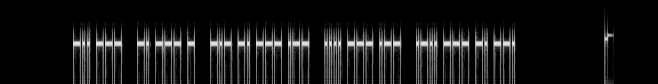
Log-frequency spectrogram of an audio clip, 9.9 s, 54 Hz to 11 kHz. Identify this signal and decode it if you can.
Morse code, heard as a keyed tone, about 34 wpm, 700 Hz. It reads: DO NOT KNOW HOW LONG
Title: Sets of 5 Words Encore2 35wpm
